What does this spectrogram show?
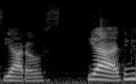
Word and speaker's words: Gyaros: It's Gyaros. It's Gyaros. Oh, it's Gyaros? Right? Okay. I think it's Gyaros.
